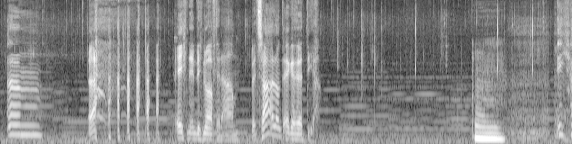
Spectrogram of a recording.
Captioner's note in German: gelächter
